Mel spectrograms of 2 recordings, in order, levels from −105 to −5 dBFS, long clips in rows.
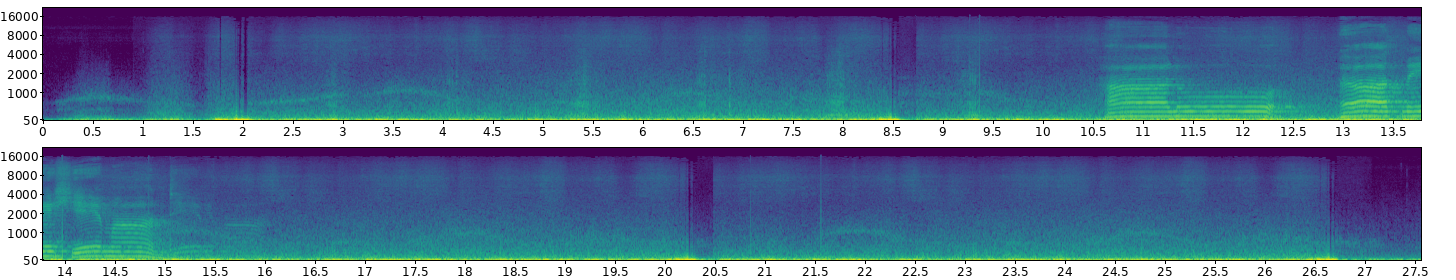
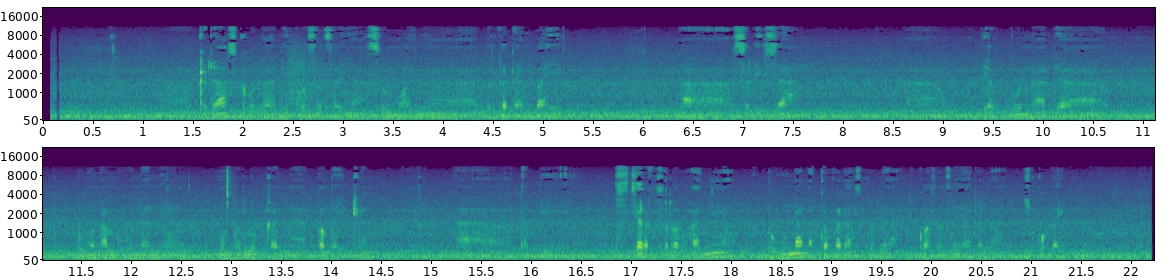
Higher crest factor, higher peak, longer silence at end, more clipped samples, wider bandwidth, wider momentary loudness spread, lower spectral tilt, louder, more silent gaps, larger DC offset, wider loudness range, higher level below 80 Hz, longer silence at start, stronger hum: second, 12 dB vs 30 dB; about the same, -6 dBFS vs -4 dBFS; about the same, 0 s vs 0 s; neither; second, 2.9 kHz vs 11.5 kHz; about the same, 9 LU vs 7 LU; first, -7.5 dB/octave vs -5 dB/octave; about the same, -32 LUFS vs -34 LUFS; neither; neither; about the same, 5 LU vs 4 LU; first, -22 dBFS vs -52 dBFS; about the same, 0.05 s vs 0.05 s; neither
